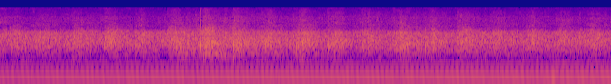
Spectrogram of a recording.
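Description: A large crowd of assembly members and gallery spectators applauding steadily, a dense patter of many hands clapping at once.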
